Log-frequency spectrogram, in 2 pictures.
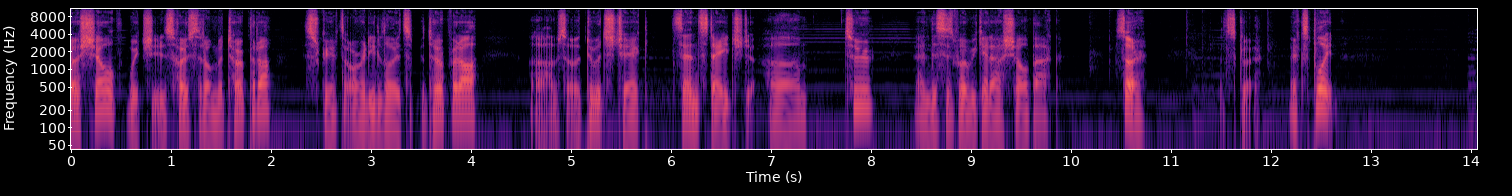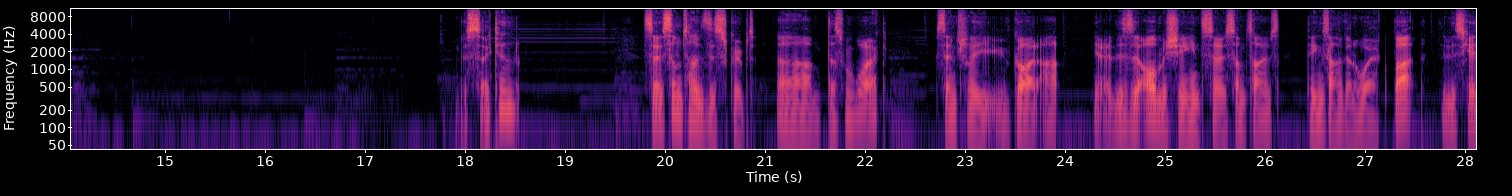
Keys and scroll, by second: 10.4 ctrl+l, 10.9-12.5 typing, 18.9 Return.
